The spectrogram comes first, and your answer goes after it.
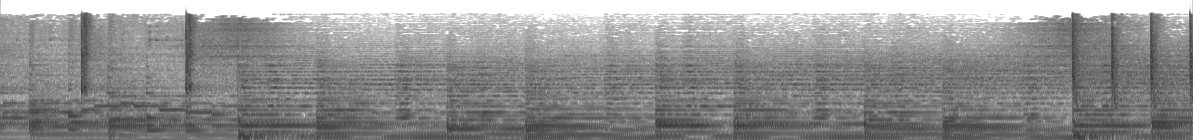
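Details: Slow, tender background music with layered sustained tones fills the recording, and no animal sound can be picked out.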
